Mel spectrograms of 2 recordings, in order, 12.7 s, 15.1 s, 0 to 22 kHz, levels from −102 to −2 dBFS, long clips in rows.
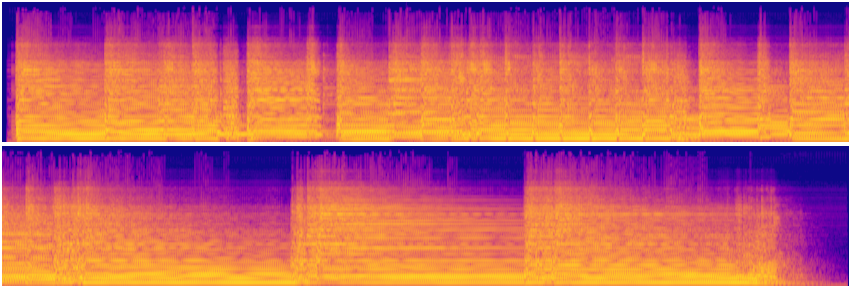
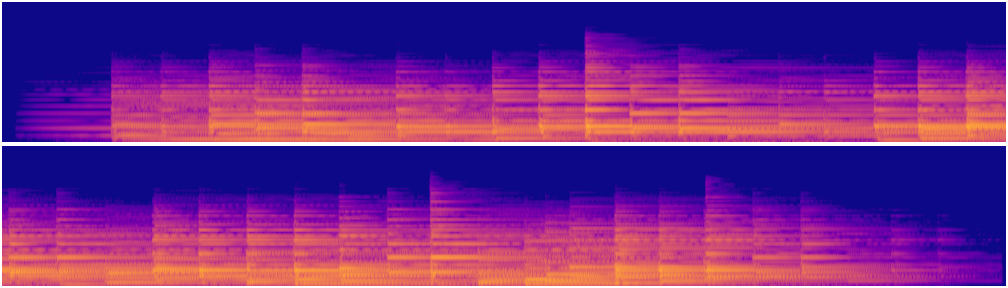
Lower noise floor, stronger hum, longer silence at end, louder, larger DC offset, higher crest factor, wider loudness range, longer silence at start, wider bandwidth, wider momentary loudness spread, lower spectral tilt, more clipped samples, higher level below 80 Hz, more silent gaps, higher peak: second, -33 dBFS vs -67 dBFS; neither; second, 0.35 s vs 0.8 s; first, -11 LUFS vs -30 LUFS; neither; about the same, 12 dB vs 16 dB; second, 0 LU vs 4 LU; second, 0.05 s vs 0.8 s; first, 11.5 kHz vs 6.2 kHz; second, 2 LU vs 12 LU; second, -5.5 dB/octave vs -9.5 dB/octave; neither; first, -46 dBFS vs -56 dBFS; neither; first, 0 dBFS vs -14 dBFS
